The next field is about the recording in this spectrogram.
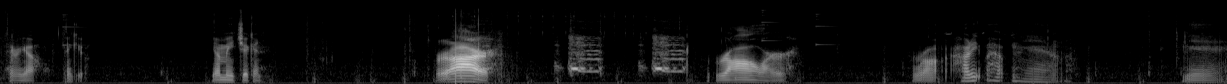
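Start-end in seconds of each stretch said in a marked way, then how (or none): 4.4-4.9 loud, hammed-up monster rawr; playful rawr. Playful roar at chicken. 7.2-7.9 a smaller, half-hearted mock rawr. Repeats roar more softly.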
